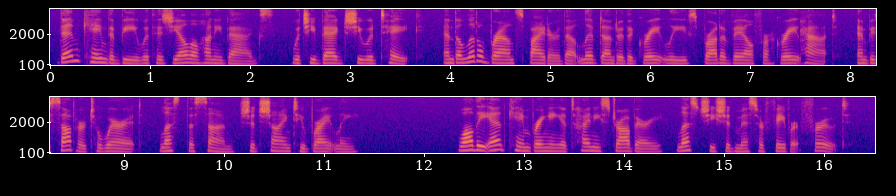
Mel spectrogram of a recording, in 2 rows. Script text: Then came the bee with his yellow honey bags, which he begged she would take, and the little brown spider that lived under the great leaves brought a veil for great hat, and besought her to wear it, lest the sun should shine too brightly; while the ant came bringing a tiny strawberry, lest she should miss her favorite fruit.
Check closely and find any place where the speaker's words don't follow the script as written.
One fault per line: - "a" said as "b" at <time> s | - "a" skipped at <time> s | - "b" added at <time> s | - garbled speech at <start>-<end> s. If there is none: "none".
none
